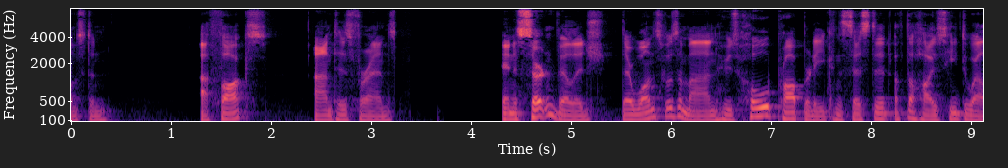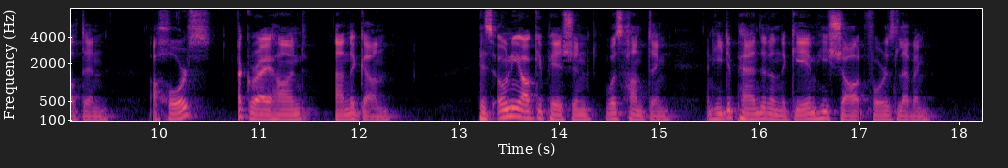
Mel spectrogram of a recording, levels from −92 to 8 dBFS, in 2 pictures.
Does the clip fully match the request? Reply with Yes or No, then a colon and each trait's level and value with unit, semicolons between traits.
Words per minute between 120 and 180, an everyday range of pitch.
Yes: average, 160 wpm; average, 3.6 semitones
